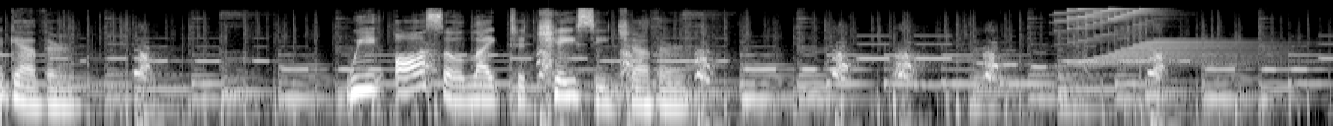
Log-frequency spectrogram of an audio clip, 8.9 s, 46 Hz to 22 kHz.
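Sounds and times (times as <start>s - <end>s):
speech: 0.0s - 1.1s, 2.3s - 4.8s
music: 0.0s - 8.8s
dog barking: 4.6s - 4.8s, 5.5s - 6.7s
bright rising chime: 7.0s - 8.8s.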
